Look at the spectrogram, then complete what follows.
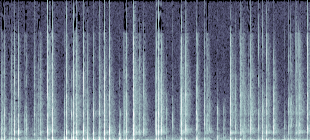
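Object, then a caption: Small glazed ceramic soap dish tapped with fingernails. A small white-pink glossy oval ceramic soap dish with drain holes, peg feet and a hollow underside is held in both hands and tapped and scratched with long acrylic nails. Rapid, irregular, sharp clicks and taps die away almost instantly, each with a low hollow knock beneath a bright tick. Soft scratchy scraping fills the gaps between them.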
